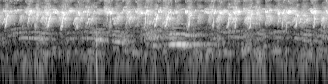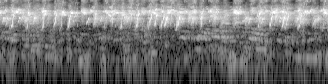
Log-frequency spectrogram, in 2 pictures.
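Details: European goldfinch chicks being fed, begging: a dense, continuous chorus of thin, high chirps and squeaks, rapid and overlapping throughout, with no other clear sounds.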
